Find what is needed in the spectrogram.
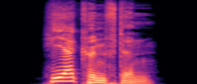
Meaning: dative plural of Herkunft
- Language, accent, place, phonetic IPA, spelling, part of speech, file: German, Germany, Berlin, [ˈheːɐ̯ˌkʏnftn̩], Herkünften, noun, De-Herkünften.ogg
